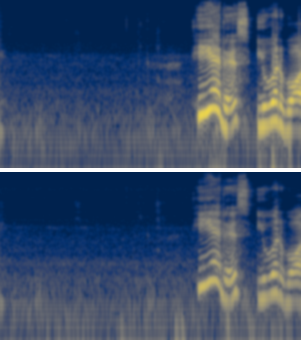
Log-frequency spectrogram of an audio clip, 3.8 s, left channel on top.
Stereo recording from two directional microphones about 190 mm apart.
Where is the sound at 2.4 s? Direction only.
40° left (ahead or behind).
